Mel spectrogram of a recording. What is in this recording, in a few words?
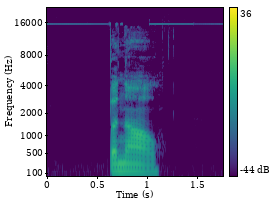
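"banal", British English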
